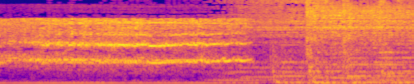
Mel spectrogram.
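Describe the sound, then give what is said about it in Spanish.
A car brakes hard at a traffic light to avoid being photographed by a traffic camera, with a loud, sustained tyre squeal that shifts into a rougher skid and engine rumble as the vehicle comes to a stop, prominent with no talking. “Frenazo en seco para intentar evitar que la cámara que hay colocada justo detrás de un semáforo te haga la foto.”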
